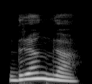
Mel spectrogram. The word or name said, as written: ದ್ರಂಗ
